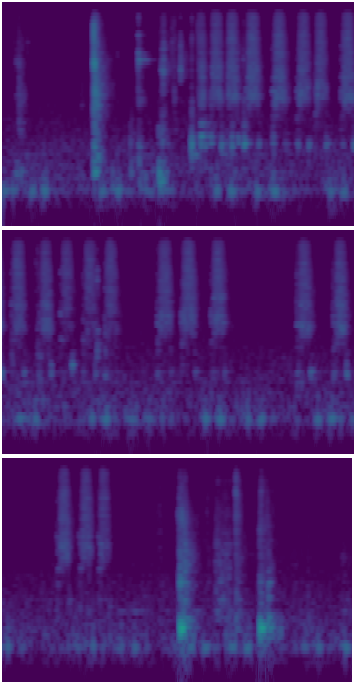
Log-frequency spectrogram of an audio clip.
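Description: Faint paintbrush strokes scrubbing acrylic paint onto canvas, quick and even at about three to four a second, then in shorter bursts, with two duller knocks near the end.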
